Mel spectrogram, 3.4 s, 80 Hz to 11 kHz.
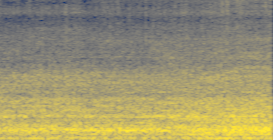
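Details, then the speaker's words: Carrier Infinity 58MVC080 furnace, flood-damaged, after gas valve replacement: igniter glows, gas valve clicks, four burners light with an even, steady rushing roar, no puffs or flutter, blower fan to follow; normal burner operation. "there you can see the burners that fired. There are 4 burners in there. It fired, and within a few more seconds the blower fan will turn on."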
